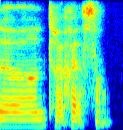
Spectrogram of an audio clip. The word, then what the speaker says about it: intéressante: C'est une question intéressante. Well done for being one of the only people this week who said un. But if it's une question, how are we going to pronounce the word interesting? C'est une question intéressante.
